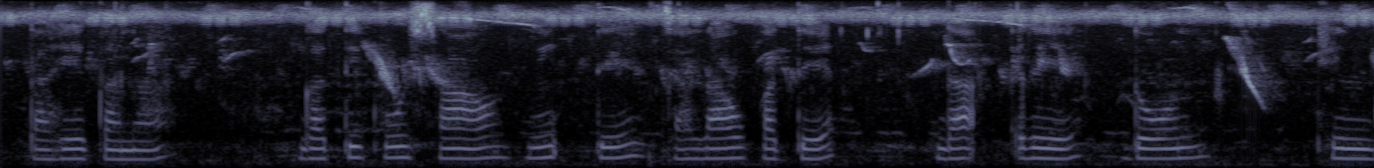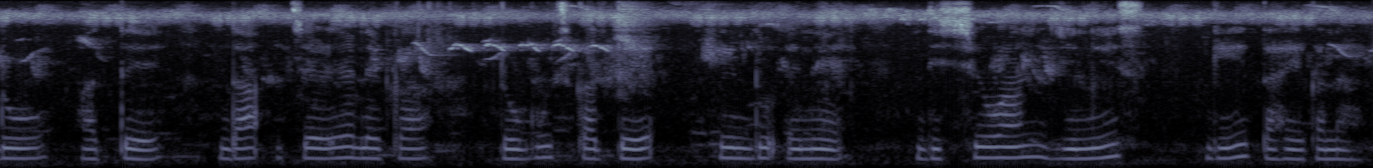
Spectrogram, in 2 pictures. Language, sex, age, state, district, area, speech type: Santali, female, 18-30, West Bengal, Birbhum, rural, spontaneous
